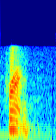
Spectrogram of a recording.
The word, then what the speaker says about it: Frank: Frank. Yep. – Frank, as in Frankfurter. Am I right? – Yes, in Frankfurt, without the fur.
